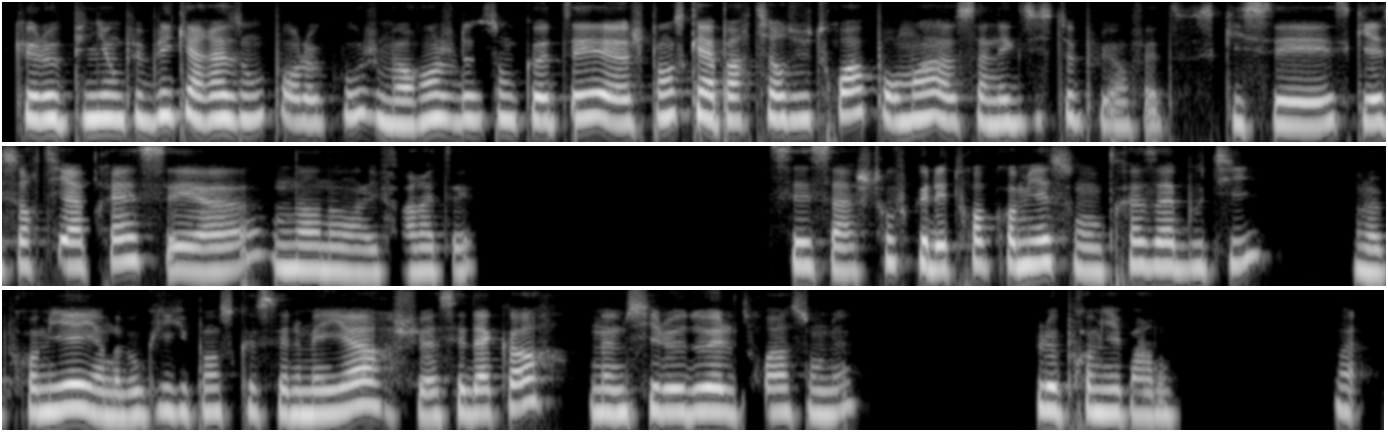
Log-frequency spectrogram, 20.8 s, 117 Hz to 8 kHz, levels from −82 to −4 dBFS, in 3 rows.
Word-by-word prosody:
que 245 - -1
l'opinion 240 +1 +4
publique 250 +2 +1
a 250 - +6
raison 235 +1 +3
pour 245 -3 -4
le 215 0 -2
coup, 250 +5 -3
je 250 -4 -3
me 205 -2 +2
range 235 +3 +2
de 235 - +1
son 235 0 -2
côté, 235 +2 +2
heu, 215 - +4
je 215 - -8
pense 250 +1 +1
qu'à 255 -3 +5
partir 235 +1 +1
du 235 +1 -1
3 265 +3 +1
pour 235 -2 +1
moi, 240 +1 +3
heu, - - 0
ça 225 0 -2
n'existe 215 +4 -3
plus - - -10
en 195 - -7
fait. 195 +1 -11
Ce - - -12
qui 215 - -6
s'est 200 +1 +1
ce 220 - -11
qui 215 - -1
est 220 - +4
sorti 220 +2 -2
après, 240 +3 0
c'est 195 -6 0
heu, 190 +7 -1
non, 200 -1 0
non 185 -2 -3
il 175 - -6
faut 180 - -20
arrêter. 185 +2 -6 1.5
C'est 220 -1 -1
ça, 195 -3 -2
je 195 - -4
trouve 240 -2 -5
que 235 - +2
les 200 -2 +2
3 230 +3 -2
premiers 230 +1 +3
sont 200 -6 -5
très 220 +3 -2
aboutis. 215 +7 -4 0.4
Le 180 -3 -1
1er, 210 +5 +3
il - - +4
y - - 0
en 185 - -1
a - - -1
beaucoup 185 +3 -4
qui 205 - -4
pensent 205 0 -5
que 210 -1 -7
c'est 195 +1 -2
le 190 - +1
meilleur, 215 +5 +2
je - - -8
suis 185 - -5
assez 180 +3 -2
d'accord 235 +8 0
même 200 0 +1
si 205 +2 -2
le 205 -1 +2
2 210 +1 +4
et 210 - +6
le 200 - -3
3 205 +2 -4
sont 195 0 -6
bien. 200 +5 -5 0.9
Le 220 -3 +3
1er, 200 0 0
pardon. 185 -1 -6 0.8
Ouais, 215 -3 -6
215 Hz, 245 wpm, -23 LUFS, 200-235 Hz, 1.5 s, a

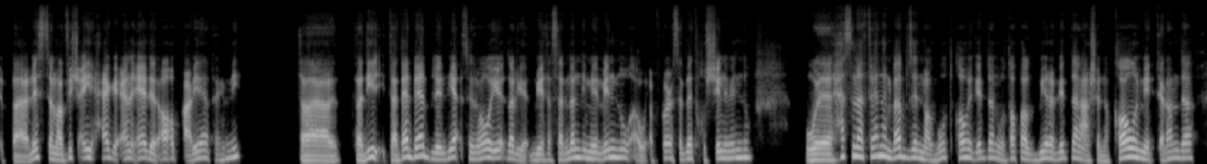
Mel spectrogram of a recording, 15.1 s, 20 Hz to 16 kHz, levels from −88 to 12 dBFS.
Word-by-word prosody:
فلسّه 145 - +1
ما 125 -2 +2
فيش 170 +9 -3
أي 175 0 +2
حاجة 170 +1 +1
أنا 155 0 +1
قادر 160 -2 +2
أقف 160 - -3
عليها 165 +4 +1
فاهمني، 155 - -5 0.7
ف - - +2 0.6
فدي 155 +8 +1
فده 120 +10 +4
باب 195 -3 +3
لليأس 145 +5 0
اللي 145 0 -2
هو 175 +3 +2
يقدر 160 -4 +1
ي 115 - -3
بيتسلل 130 +6 -1
لي 175 - -2
م 155 - -1
منه 180 +4 +1
أو 105 - -3
الأفكار 160 +12 -4
السلبية 150 0 -2
تخش 150 - -6
لي 155 0 +1
منه، 175 +2 -1 0.7
وحاسس 125 - +2
إن 210 - +4
أنا 195 - +4
فعلًا 210 -1 +1
بابذل 175 -2 +1
مجهود 135 +5 -4
قوي 175 0 0
جدًا 160 +1 -3
وطاقة 150 +5 -1
كبيرة 150 +5 -1
جدًا 155 +2 -2
عشان 110 -1 -3
أقاوم 170 - +3
الكلام 150 +4 -2
ده، 165 0 -2
160 Hz, 175 wpm, -23 LUFS, 130-175 Hz, 0.7 s, فده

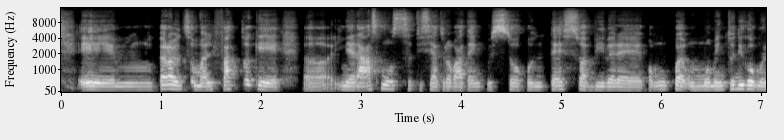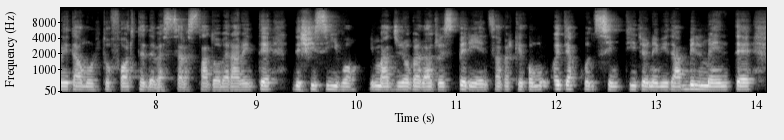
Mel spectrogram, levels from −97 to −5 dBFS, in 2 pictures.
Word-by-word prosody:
ehm, 135 -1 +2
però, 170 +1 +5
insomma, 155 -3 0
il 140 - -1
fatto 155 +4 -1
che, 140 -5 +1 0.2
uhm, 135 - -7
in 150 - -2
Erasmus 155 +3 0
ti - - -16
sia 140 - -3
trovata 135 0 -3
in 135 0 -5
questo 140 -1 +1
contesto, 145 +2 -3
a 145 - -1
vivere, 135 -3 -2
comunque, 150 +3 -1
un 145 0 -2
momento 145 +2 +1
di 165 - +4
comunità 145 -3 +3
molto 135 +1 -5
forte, 135 +1 -3
dev'essere 130 +1 -3
stato 130 0 -2
veramente 130 +3 -1 0.2
decisivo, 145 -2 +1
immagino, 140 0 +1
per 140 0 0
la 135 0 +2
tua 140 - -1
esperienza, 140 -1 +1
perché, 140 0 -5
comunque, 145 +3 0
ti 165 - +1
ha 160 - -5
consentito, 145 0 0
inevitabilmente, 140 0 +3
140 Hz, 165 wpm, -26 LUFS, 135-150 Hz, 0.2 s, però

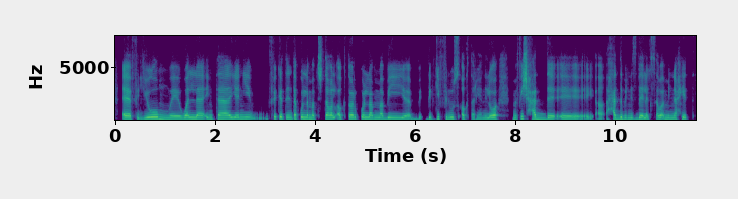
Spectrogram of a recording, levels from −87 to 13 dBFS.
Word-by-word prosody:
آآ 175 -1 +6
في 175 - -10
اليوم، 190 +3 +3 0.2
والّا 185 +2 +2
أنت 190 +1 -5
يعني 195 +1 +2
م - - -10 0.3
فكرة 220 -2 +1
إن - - +1
أنت 195 +1 0
كل 200 0 +2
ما 190 -1 +1
بتشتغل 195 0 +1
أكتر 200 0 +2
كل 200 0 0
أمّا 190 -2 0
بي 180 -1 -1
ب - - -10
بتجيب 195 +3 -4
فلوس 200 -1 -2
أكتر، 170 -4 -5
يعني 160 +1 -7
اللي 170 +2 +1
هو 190 +1 +6 0.3
ما 180 - -2
فيش 230 +6 +1
حد 185 -4 -1 0.2
آآ 430 - -1 0.3
حد 200 0 0
بالنسبة 175 -1 0
لك 170 - -1
سواء 185 +2 0
من 180 -1 -3
ناحية 190 0 -2
190 Hz, 175 wpm, -23 LUFS, 180-200 Hz, 0.3 s, آآ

